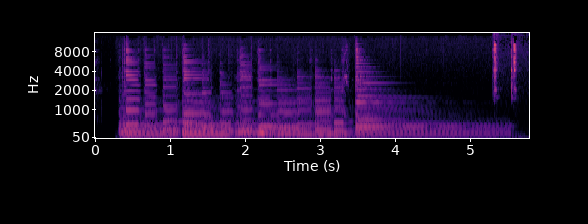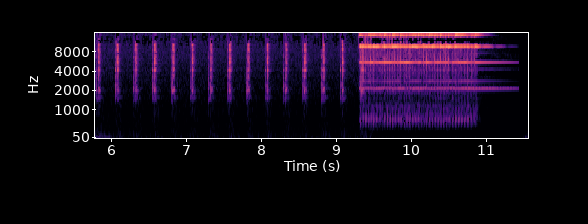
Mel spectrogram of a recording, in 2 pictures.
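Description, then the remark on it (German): A violin scrapes out a high, squeaky, icy sustained tone near the end, after a run of plucked-string notes and a steady series of sharp ticking pulses. No one speaks. “Es ist nicht das Cembalo, nicht die Gitarre, es ist die Geige.”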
